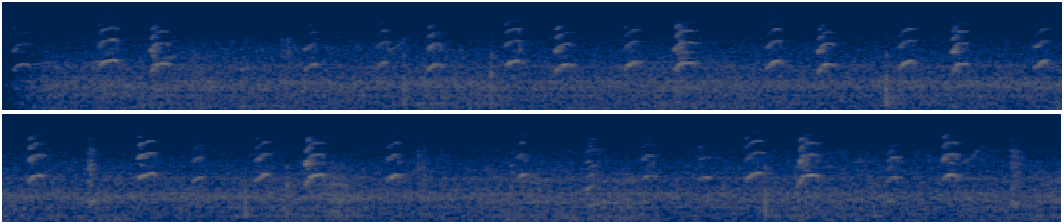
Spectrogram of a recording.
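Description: European green woodpecker giving loud, ringing, slightly nasal notes in quick, uneven runs, two or three a second, over a faint steady background hiss.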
